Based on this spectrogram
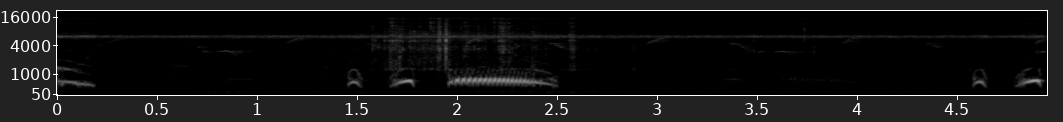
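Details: Female spotted dove, described as more aggressive than the male, medium voice: the end of one coo, two short sharp notes, a long loud sustained coo, then quiet before two more short notes.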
